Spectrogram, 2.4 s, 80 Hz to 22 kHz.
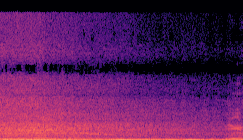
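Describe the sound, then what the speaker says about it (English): A 1977 Porsche 911 Targa engine revs up close, with a steady, rising mechanical drone that holds loud and even throughout the short burst. "You can really rev this car out."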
